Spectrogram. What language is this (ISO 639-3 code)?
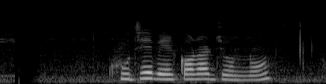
ben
